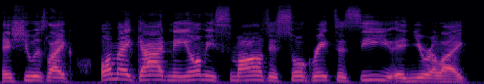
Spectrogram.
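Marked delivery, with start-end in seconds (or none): 1.0-4.0 put-on thick North Dakota accent, pitched higher. Retelling what a friend said on meeting: thick North Dakota accent imitating Carly. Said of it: "a super thick North Dakota accent".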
